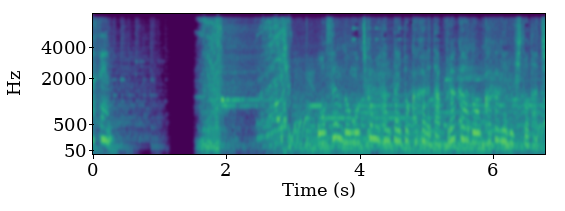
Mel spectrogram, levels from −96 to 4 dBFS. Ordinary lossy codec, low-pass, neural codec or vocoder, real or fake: Opus, 64 kbps; 7.2 kHz; none; real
